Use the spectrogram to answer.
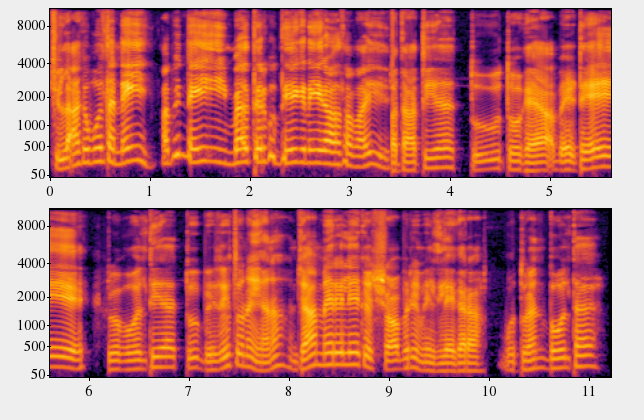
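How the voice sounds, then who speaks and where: Young male recap narrator, slangy and joking, slightly high voice, dry close mic. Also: no room sound. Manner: slangy, joking asides, acts out lines. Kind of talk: casual recap storytelling.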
